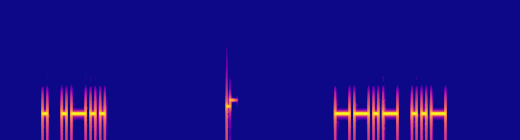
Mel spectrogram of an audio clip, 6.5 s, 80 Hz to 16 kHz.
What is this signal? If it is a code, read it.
Morse code, heard as a keyed tone, about 20 wpm, 700 Hz. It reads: EL QU
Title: Top Two Letter Combinations in Words 20wpm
